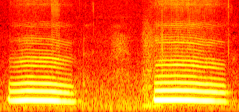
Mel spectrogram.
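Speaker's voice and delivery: "v" made as a buzzing TH, held long; tongue between teeth, voiced hum of TH; voiced TH sound. Shown as a demonstration. Teacher showing the last sound, voiced TH. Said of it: "and the last one".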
